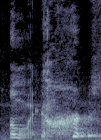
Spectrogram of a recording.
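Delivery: breathy stunned whisper; real overwhelmed whisper. Real, not acted. Overwhelmed by the book's ending, whispering to herself.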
